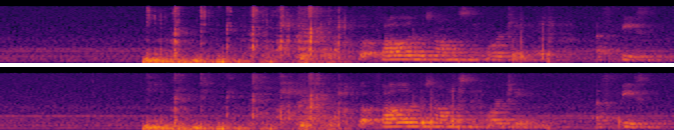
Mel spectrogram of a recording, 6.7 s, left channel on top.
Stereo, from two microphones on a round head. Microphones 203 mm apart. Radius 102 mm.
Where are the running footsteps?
55° left (ahead or behind), 1.1 m; by 3.5 s 30° left (ahead or behind), 1.5 m.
